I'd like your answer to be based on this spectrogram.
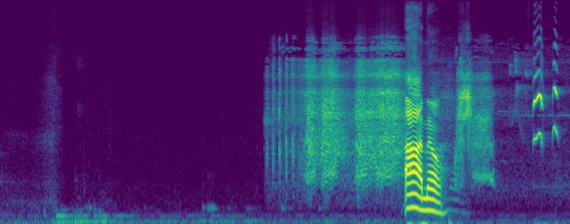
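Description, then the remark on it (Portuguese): A lyrebird imitates a person cutting a tree nearby: a rough, buzzing, saw-like drone lasting a few seconds, broken by a loud harmonic squawk and ending in quick chirps. A brief voice sounds at the start. “Sim, eu tenho aqui uma sequência inteira deles por longos períodos imitando uma, a, uma pessoal cortando árvore próximo deles, saca só.”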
